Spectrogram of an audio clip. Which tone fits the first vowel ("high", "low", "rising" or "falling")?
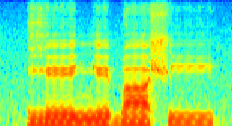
low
